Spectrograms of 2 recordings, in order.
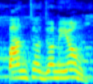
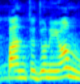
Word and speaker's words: পাঞ্চজন্যম: এটাকে পাঞ্চজন্যং বলা যাবে না, এটাকে বলতে হবে পাঞ্চজনিয়ম।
